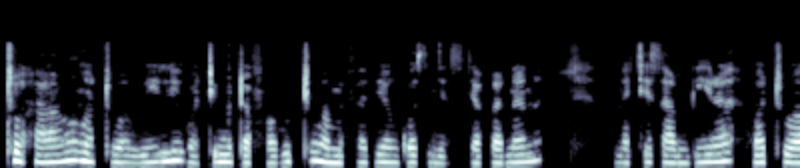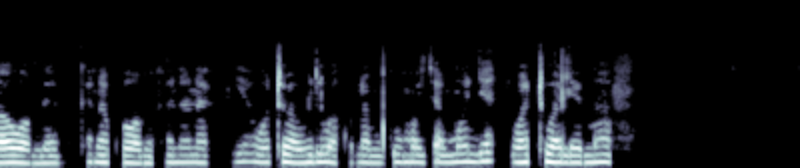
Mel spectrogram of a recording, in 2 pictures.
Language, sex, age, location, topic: Swahili, female, 25-35, Nakuru, education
